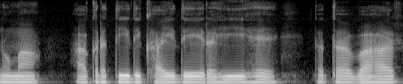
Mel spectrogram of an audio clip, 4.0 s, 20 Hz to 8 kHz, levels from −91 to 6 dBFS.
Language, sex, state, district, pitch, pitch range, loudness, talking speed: Hindi, male, Delhi, New Delhi, 105 Hz, 100-105 Hz, -16 LUFS, 120 wpm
